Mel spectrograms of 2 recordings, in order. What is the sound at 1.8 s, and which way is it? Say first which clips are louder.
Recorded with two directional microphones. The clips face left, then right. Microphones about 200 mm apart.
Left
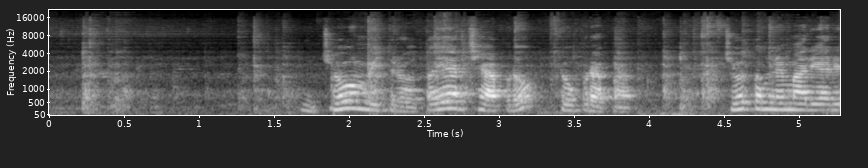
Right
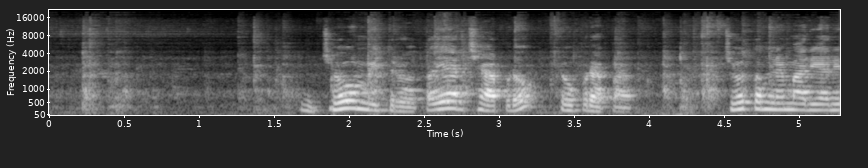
Speech: right 6 dB; 40° right (ahead or behind).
